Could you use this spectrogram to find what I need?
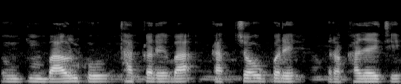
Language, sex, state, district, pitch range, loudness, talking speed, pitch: Odia, male, Odisha, Malkangiri, 130-140 Hz, -19 LUFS, 120 wpm, 135 Hz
